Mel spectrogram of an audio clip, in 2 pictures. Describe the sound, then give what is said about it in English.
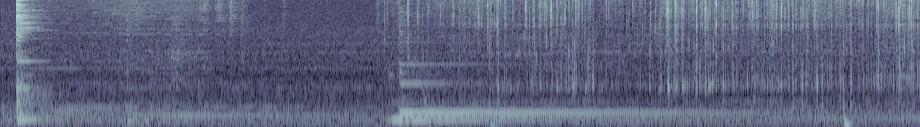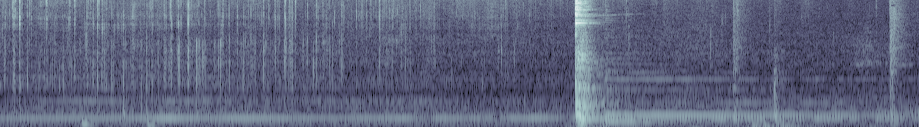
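A single bright clink of coffee cups knocking together in a toast, sharp, with a faint ringing tail over a steady low hum and quiet background. “But anyway, uh, coffee cheers to you all, my friends.”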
